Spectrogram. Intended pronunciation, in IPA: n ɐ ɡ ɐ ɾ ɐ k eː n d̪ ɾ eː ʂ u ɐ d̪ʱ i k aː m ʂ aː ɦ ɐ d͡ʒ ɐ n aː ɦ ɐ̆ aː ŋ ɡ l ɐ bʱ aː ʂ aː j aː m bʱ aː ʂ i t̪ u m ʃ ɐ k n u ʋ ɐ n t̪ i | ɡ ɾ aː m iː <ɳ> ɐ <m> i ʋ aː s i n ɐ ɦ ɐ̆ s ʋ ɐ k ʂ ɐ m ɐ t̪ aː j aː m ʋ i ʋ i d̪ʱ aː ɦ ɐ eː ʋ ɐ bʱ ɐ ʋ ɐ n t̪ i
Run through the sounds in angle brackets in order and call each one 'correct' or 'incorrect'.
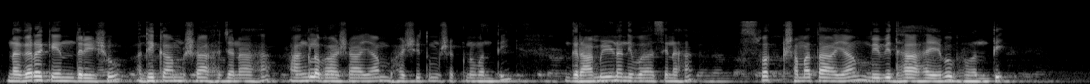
correct, incorrect: n

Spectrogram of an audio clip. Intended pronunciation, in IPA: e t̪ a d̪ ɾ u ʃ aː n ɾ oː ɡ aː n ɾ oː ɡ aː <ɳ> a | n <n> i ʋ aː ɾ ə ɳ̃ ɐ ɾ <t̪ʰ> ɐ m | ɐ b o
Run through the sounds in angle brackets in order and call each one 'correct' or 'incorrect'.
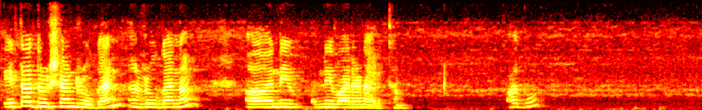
incorrect: n, correct, correct

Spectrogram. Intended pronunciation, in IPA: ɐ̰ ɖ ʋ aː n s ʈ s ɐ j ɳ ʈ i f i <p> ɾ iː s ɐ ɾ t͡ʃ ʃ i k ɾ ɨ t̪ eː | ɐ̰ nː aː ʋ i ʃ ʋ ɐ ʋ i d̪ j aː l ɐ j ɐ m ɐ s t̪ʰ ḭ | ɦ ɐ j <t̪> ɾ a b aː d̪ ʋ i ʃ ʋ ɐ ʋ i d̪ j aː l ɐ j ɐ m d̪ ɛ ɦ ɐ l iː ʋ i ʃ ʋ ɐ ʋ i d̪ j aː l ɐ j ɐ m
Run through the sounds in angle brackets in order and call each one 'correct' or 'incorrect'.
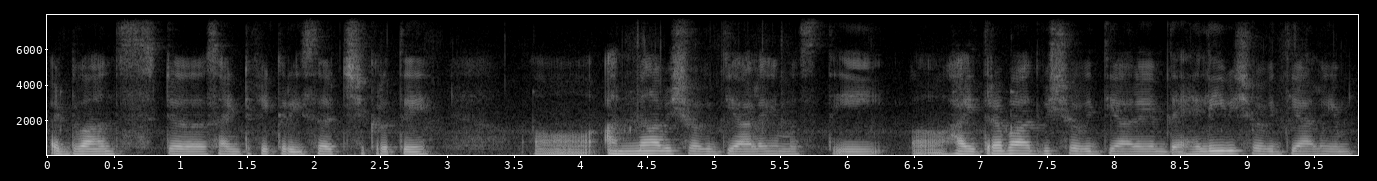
incorrect: k, incorrect: d̪

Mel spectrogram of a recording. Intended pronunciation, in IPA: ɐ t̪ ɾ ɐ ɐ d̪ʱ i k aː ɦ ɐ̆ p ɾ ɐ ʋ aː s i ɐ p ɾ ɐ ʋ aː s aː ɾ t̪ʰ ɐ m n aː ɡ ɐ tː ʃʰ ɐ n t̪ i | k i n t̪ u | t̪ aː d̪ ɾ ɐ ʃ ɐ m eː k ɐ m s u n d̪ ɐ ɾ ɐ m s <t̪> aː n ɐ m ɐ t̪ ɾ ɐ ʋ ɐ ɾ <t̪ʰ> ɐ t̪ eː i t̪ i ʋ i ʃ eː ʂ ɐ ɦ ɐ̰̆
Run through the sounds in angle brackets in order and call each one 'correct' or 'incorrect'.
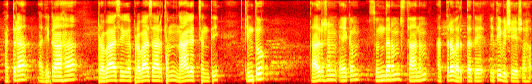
incorrect: t̪ʰ, incorrect: t̪

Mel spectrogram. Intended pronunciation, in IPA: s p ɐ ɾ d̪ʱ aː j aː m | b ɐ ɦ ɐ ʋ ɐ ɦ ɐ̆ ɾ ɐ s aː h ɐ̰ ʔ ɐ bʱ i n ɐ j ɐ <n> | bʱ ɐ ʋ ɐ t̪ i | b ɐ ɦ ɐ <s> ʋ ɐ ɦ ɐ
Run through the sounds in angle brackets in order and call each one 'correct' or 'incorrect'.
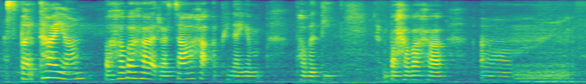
incorrect: m, incorrect: none

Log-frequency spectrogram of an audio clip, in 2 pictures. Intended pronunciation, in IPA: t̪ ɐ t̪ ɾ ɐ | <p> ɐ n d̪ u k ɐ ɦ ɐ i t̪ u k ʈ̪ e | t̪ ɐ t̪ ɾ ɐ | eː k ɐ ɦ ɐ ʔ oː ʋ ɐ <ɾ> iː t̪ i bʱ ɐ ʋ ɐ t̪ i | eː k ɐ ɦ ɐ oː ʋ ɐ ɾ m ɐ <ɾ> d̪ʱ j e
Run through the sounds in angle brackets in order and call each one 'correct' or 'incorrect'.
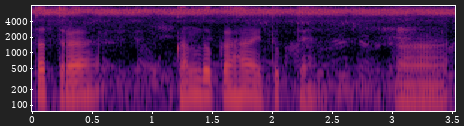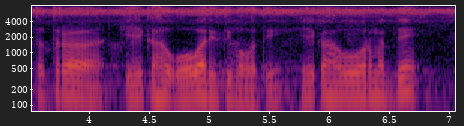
incorrect: k, correct, incorrect: none

